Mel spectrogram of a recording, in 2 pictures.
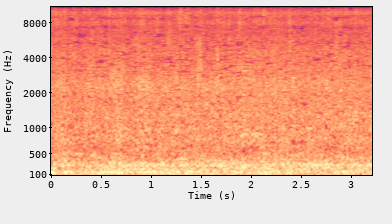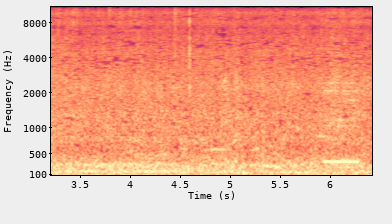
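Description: Heavy rain falls steadily over a football ground during a tournament match, a thick, continuous patter close by, with a voice talking over it.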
